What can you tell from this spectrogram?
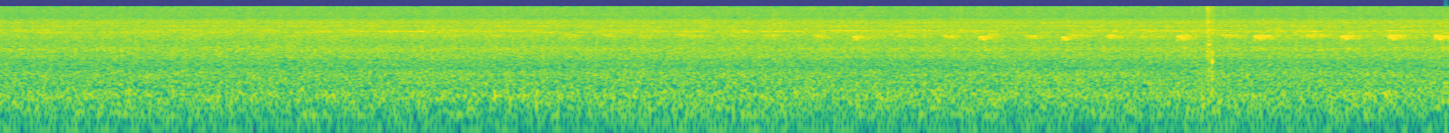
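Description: Steady outdoor ambience: an even hiss, joined about six seconds in by a high chirp repeating roughly twice a second from a small creature.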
